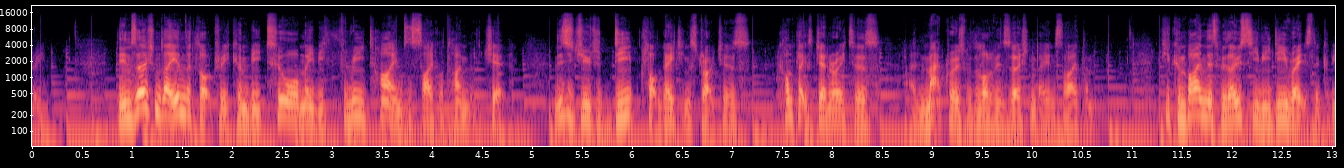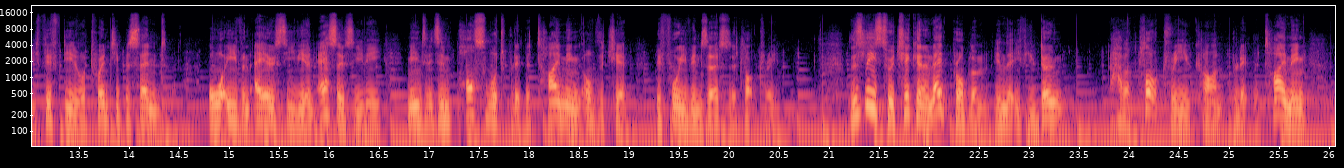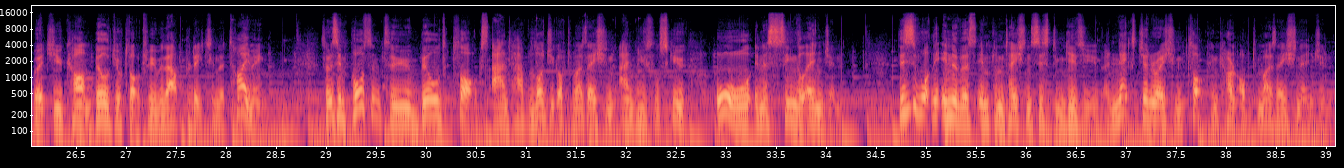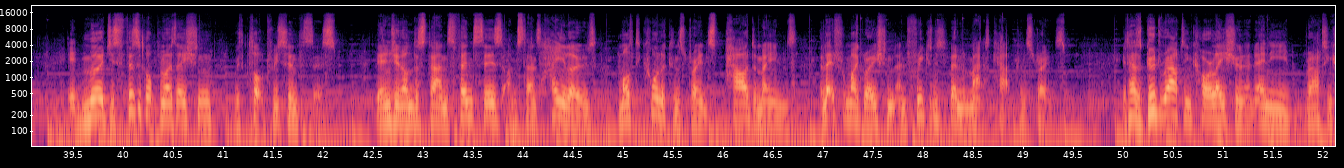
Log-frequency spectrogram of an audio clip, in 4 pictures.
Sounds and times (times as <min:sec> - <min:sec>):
Speech: 0:00.0 - 0:00.2, 0:00.9 - 0:10.7, 0:11.3 - 0:20.5, 0:21.2 - 0:28.4, 0:29.0 - 0:52.1
Music: 0:00.0 - 0:52.1.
